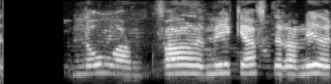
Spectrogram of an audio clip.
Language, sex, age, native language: Icelandic, male, 12, Icelandic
